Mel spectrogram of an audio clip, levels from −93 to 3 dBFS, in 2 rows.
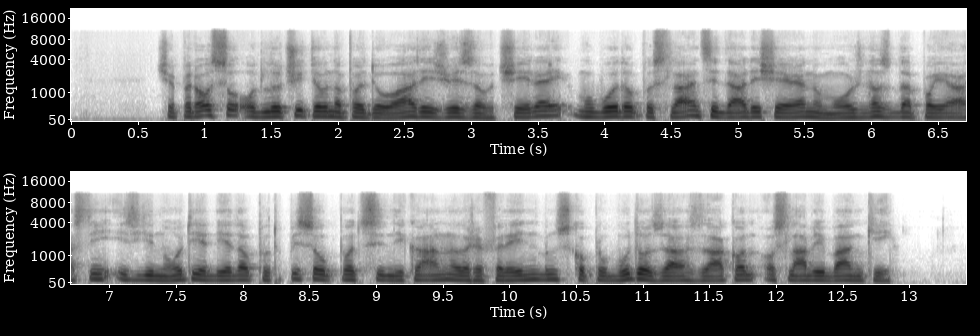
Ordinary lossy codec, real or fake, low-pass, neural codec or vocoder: none; fake; 10.8 kHz; codec, 16 kHz in and 24 kHz out, 0.6 kbps, FocalCodec, streaming, 2048 codes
